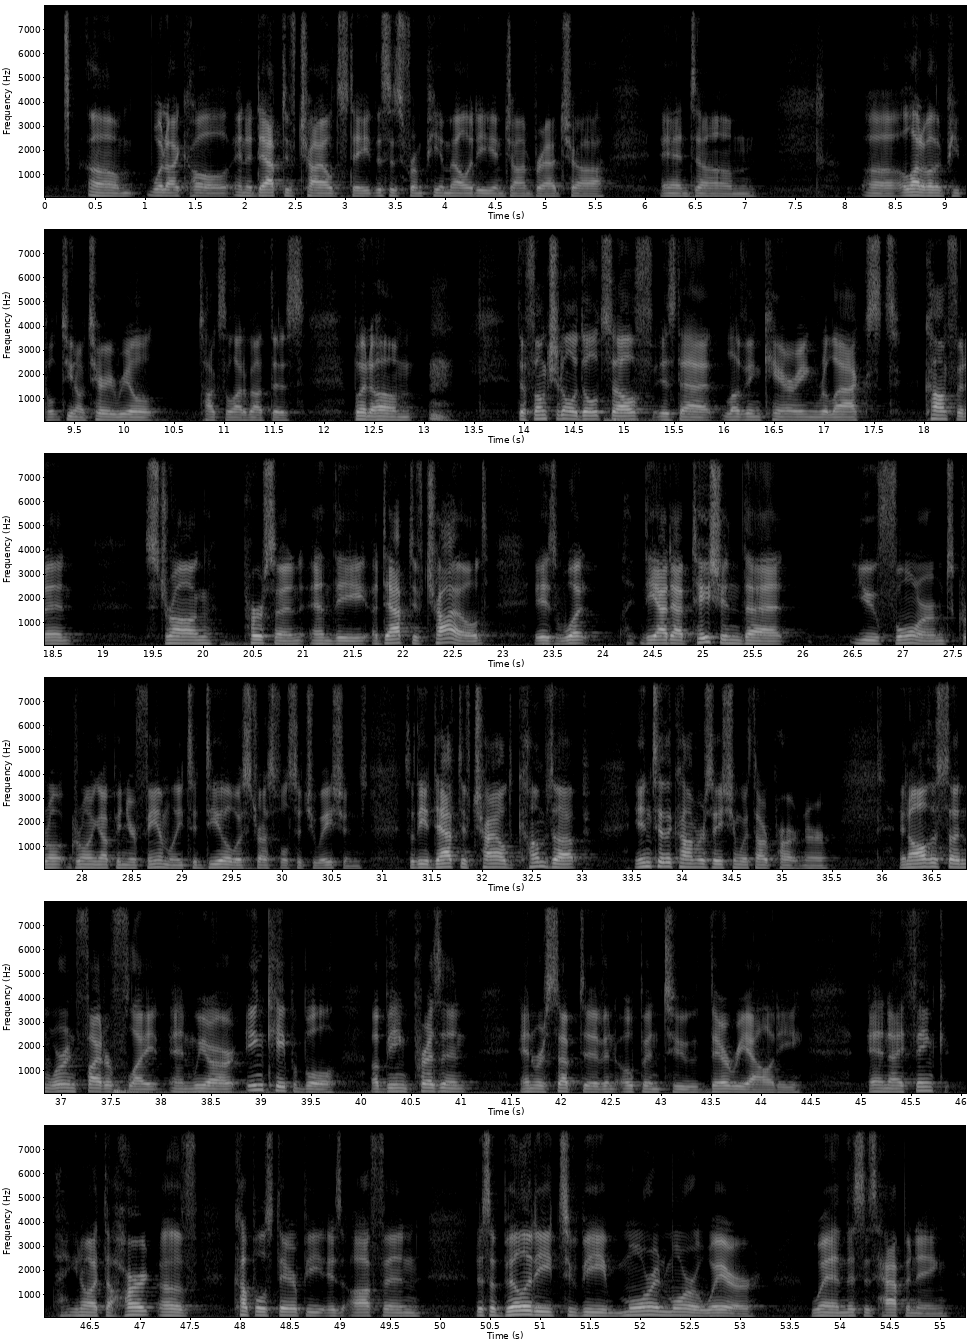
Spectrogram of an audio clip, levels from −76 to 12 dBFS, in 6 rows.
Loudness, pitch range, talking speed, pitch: -28 LUFS, 115-140 Hz, 140 wpm, 125 Hz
